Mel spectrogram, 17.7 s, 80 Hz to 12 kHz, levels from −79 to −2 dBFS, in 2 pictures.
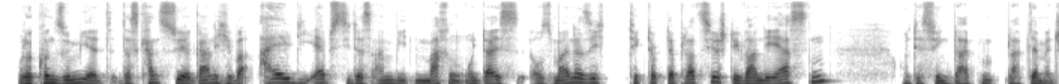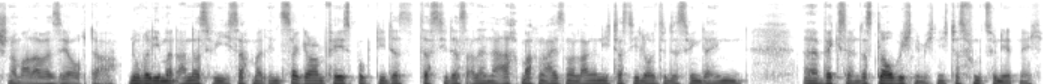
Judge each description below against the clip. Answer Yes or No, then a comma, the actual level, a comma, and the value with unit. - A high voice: No, low, 115 Hz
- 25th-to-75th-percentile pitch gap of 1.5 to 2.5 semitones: No, average, 2.9 semitones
